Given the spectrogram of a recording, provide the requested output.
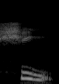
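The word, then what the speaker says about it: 死: let me explain that for is pronounced she and death is also pronounced she so they link the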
